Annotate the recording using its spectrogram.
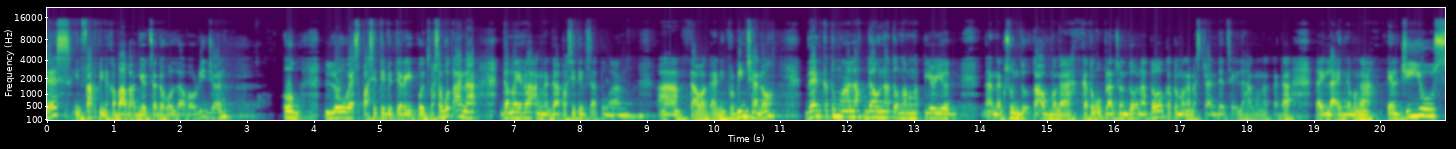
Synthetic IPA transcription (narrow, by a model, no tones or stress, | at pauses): ɛsɪnfak̚t̪̚pɪnɐkɐbaːba̰ʔɡajod̪sɐd̪ɐɦold̪awawɹid͡ʒon | ʔoɡ̚lowɛst̪̚pasɪt̪ɪvɪt̪ɪɾejt̪̚pod̪̚pɐsɐbʊt̪ʔaːnaʔɡɐmajɾaʔaŋnɐɡapasɪt̪ɪbsɐʔːt̪uʔaŋ | ʔat̪aːwaɡʔa̰nɪŋpɾobinʃanod̪ɛnkɐt̪oŋmɐŋalak̚d̪awnːaːt̪oʔŋɐmɐŋapiɹjod̪̚a̰nɐɡsʊnd̪oʔt̪aʔoɡ̚mɐŋakɐt̪oŋʔʊplansʊnd̪oʔnaːt̪oʔkɐt̪oŋmɐŋanɐst̪ɾand̪ɛd̪sɐʔɪlaɦaŋmɐŋakɐd̪ala̰ːʔɪnlaːʔɪnŋɐmɐŋaʔɛld͡ʒijus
